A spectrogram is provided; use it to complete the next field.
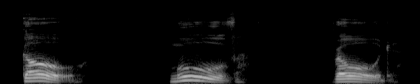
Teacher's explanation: The long O. This is the gliding O. It starts in the middle and moves forward.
